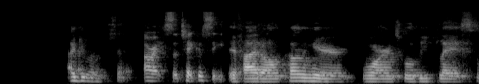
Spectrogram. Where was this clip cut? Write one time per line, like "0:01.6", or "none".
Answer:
0:02.2
0:03.5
